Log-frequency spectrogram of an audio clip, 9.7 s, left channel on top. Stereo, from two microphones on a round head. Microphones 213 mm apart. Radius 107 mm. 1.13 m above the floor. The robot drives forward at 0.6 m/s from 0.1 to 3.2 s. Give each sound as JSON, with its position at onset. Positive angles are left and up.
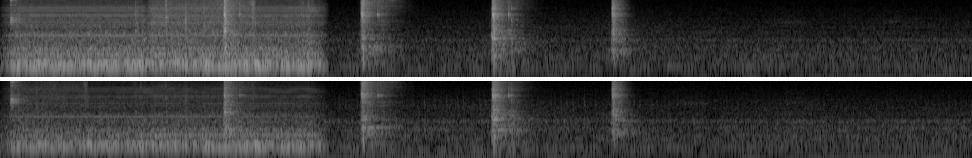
{"t": 0.1, "sound": "a finger snap", "side_deg": 15, "distance_m": 4.0}
{"t": 2.2, "sound": "a pop", "side_deg": 35, "distance_m": 0.5}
